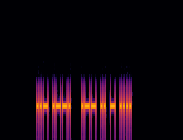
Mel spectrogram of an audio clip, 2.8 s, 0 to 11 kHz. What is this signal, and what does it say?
Morse code, heard as a keyed tone, about 50 wpm, 700 Hz. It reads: UP WITH
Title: Sets of 2 Words 50wpm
